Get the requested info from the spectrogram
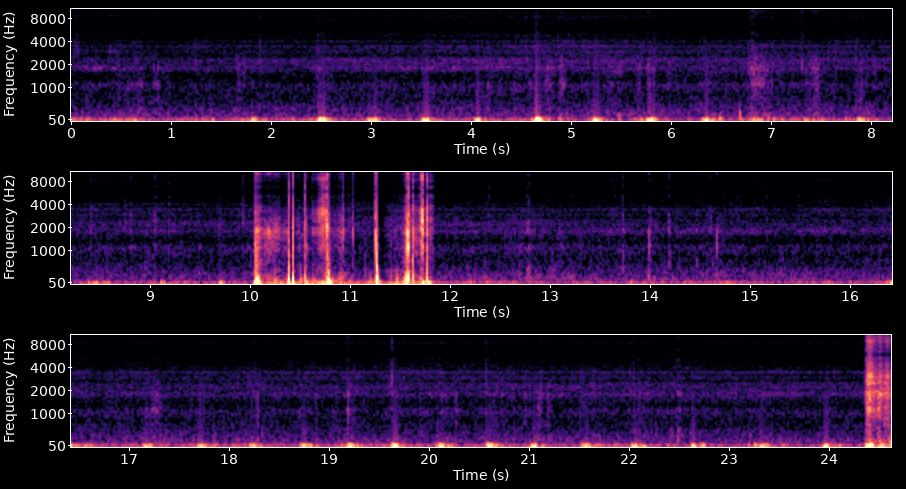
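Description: Footsteps on a trail jolting a body-worn action camera: dull low thumps about two a second. About ten seconds in comes a short run of loud sharp knocks and scrapes, the camera housing or mount being bumped.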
